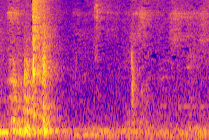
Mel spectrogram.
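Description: Small handling noises while threading a sewing-machine needle: a short rustling clatter about a quarter second in, then two light clicks about a second in.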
